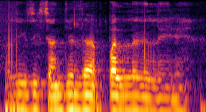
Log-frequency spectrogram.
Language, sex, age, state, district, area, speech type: Manipuri, male, 30-45, Manipur, Chandel, rural, spontaneous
